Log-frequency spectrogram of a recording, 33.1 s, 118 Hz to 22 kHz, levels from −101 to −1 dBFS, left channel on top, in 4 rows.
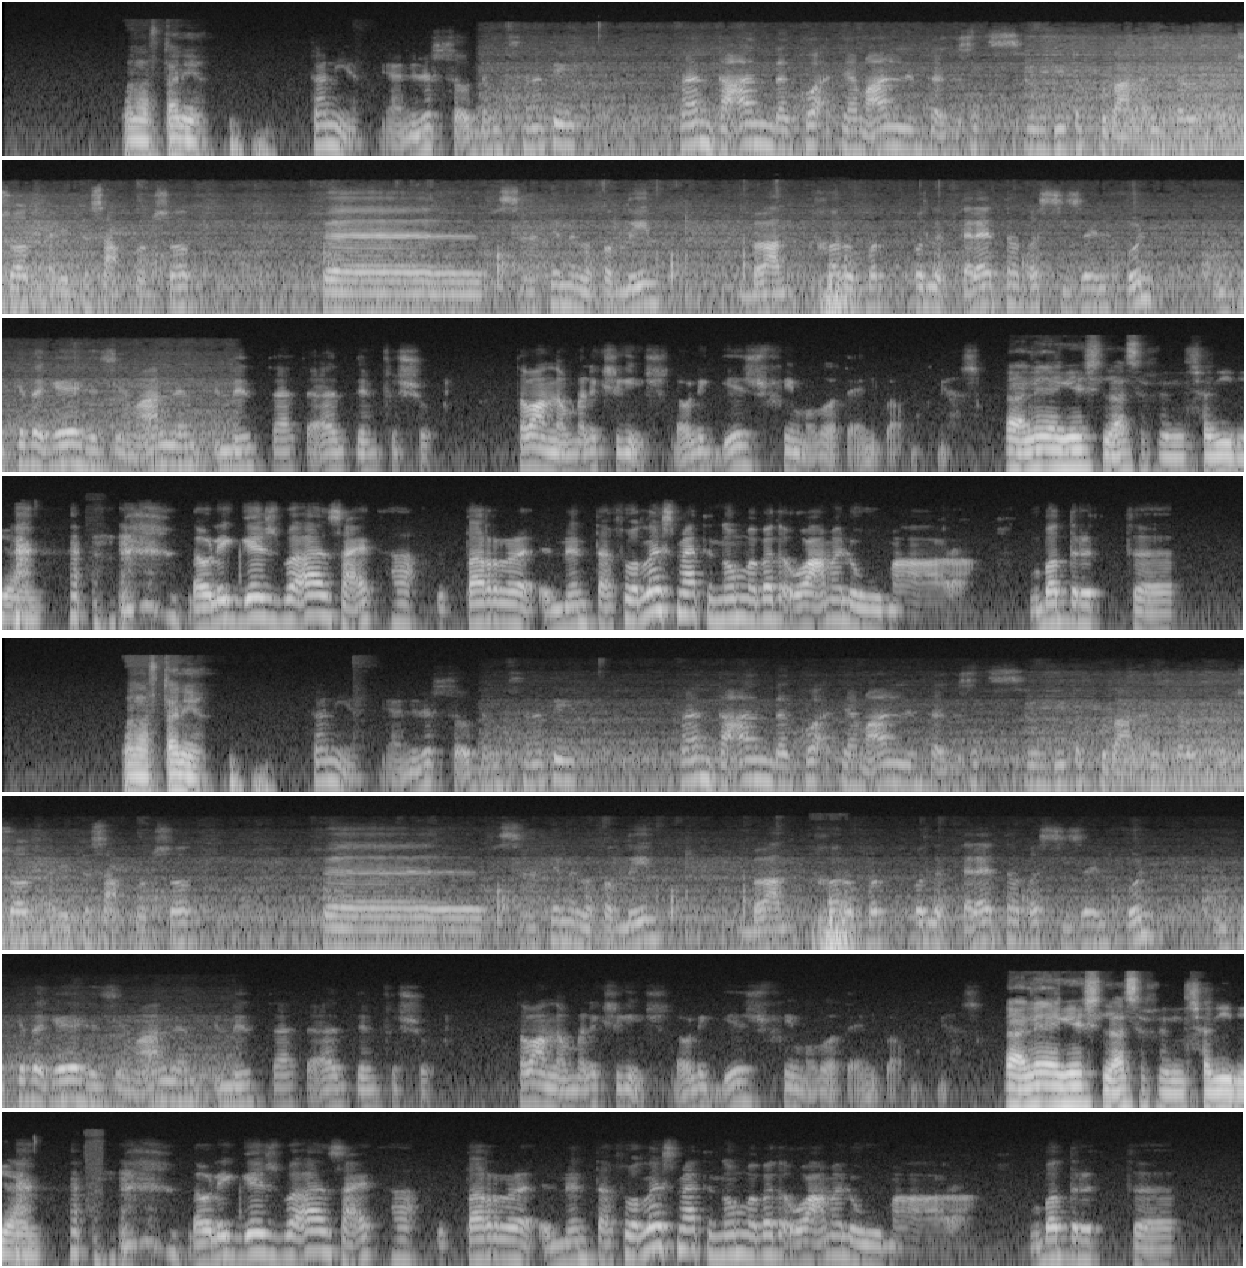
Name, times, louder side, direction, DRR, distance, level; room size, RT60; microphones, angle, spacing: voice 1, 0.8-1.4 1.7-1.8 13.7-13.9 23.2-25.1, right 2 dB, 70° right, 0.7 m, -23 dB
voice 2, 2.1-3.9 4.5-9.6 9.9-12.7 13.2-16.0 16.4-19.4 20.0-23.1 24.9-27.6 27.9-31.3 31.7-32.6, left 3 dB, 35° left, 0.4 m, -30 dB
sound 1, 3.2-18.1, left 2 dB, 85° left, 0.6 m, -34 dB
5.9 x 2.1 x 4.2 m
head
